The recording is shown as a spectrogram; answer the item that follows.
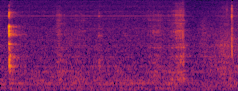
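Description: A marking knife scoring a short scratch into a wooden divider just after the start, followed by quiet workshop room tone with a faint tick near the end.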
